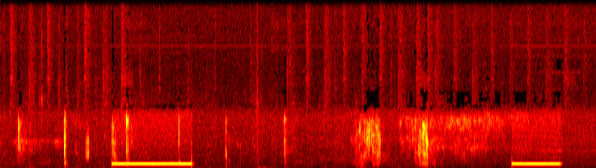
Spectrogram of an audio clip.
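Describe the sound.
Telephone call tones on a line: two steady, low-pitched tones, the first about a second long and the second shorter, separated by clicks and muffled noise.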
